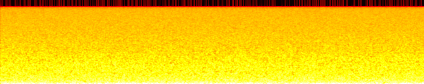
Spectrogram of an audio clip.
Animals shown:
forest ambience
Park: Acadia National Park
